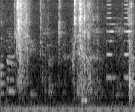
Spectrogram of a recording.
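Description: Faint rustling and light clicks of craft items being handled while a small paintbrush is looked for, over a steady low hum.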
